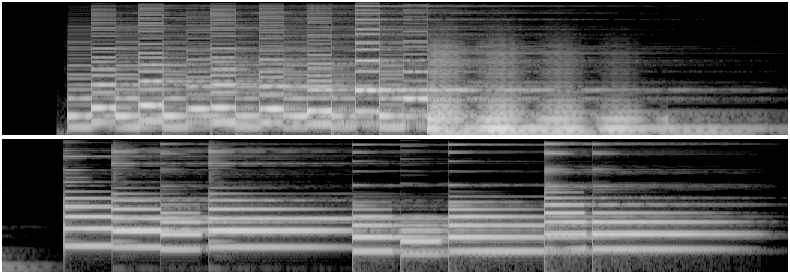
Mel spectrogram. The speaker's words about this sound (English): frequency modulation synthesis of bell-like tones,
